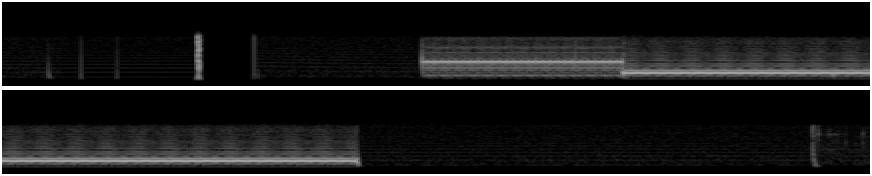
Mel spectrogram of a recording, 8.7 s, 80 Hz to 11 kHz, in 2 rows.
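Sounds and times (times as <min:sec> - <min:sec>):
two-tone radio dispatch page alerting an air medical unit: 0:02.1 - 0:06.2.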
